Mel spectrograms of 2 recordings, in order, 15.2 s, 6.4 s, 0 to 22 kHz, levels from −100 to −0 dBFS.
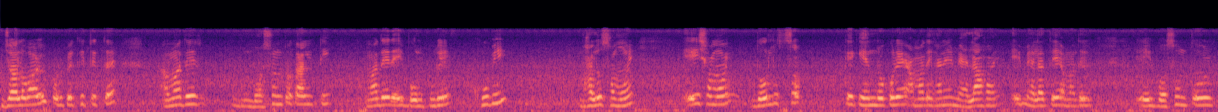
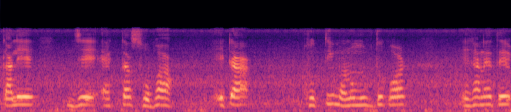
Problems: constant background noise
